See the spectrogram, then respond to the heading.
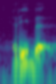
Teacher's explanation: Sukun dan diwakafkan maka Qalqalah Kubro dibaca pantulan kuat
